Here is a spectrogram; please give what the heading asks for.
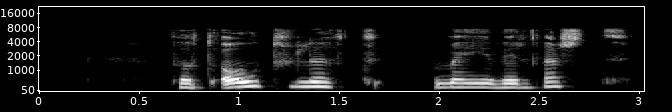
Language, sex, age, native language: Icelandic, female, 50-59, Icelandic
